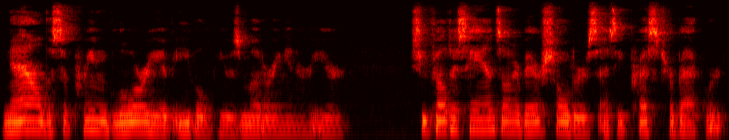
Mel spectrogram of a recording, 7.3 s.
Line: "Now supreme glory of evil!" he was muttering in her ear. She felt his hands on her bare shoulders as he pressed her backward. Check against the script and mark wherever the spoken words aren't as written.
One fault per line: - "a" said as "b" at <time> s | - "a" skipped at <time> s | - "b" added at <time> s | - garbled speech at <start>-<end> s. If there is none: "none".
- "the" added at 0.4 s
